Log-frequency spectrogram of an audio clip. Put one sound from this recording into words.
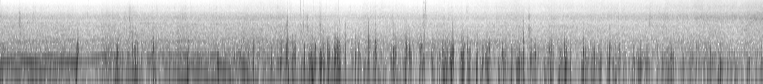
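River water splashes against the boat's hull.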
